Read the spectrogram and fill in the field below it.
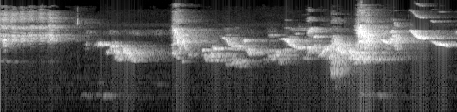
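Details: A morning chorus from birds in a home backyard lemon tree as they squabble and communicate: smeared, shrill chirps and a bright slurred burst past three seconds over continuous high twittering.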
